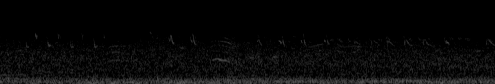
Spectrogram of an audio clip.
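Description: Faint bird chirps, a quick run of short calls several a second, over a low rumble.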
